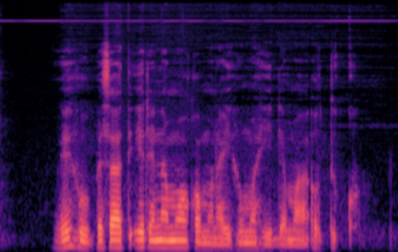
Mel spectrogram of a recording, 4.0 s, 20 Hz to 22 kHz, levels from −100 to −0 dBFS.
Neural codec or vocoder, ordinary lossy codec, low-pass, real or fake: none; none; none; real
